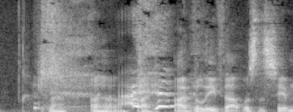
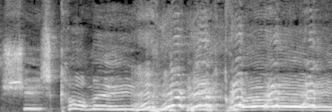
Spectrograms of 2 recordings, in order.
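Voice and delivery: high, slow, loud heralding call; mock announcer; 5 dB louder, much slower than usual. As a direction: clear the path, she's coming. Mock announcing friend's buffet rush.

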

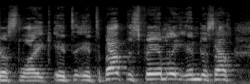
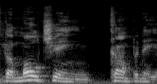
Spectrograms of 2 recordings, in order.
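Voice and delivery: usual speaking voice

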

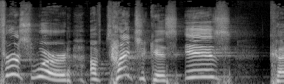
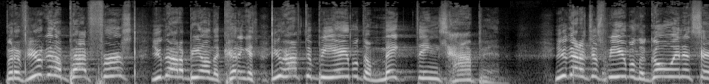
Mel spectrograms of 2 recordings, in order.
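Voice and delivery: preaching; 3 semitones higher, 5 dB louder than usual. Acted. Pastor to the church, preaching at full force. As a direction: preach it out to the congregation.

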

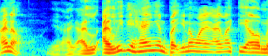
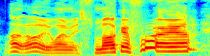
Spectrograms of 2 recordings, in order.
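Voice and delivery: sarcastic; 4 semitones higher, 10 dB louder than usual. Acted. Annoyed smoker retort, acted.

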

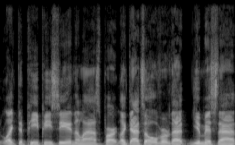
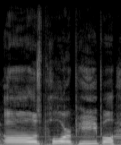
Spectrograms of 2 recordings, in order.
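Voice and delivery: slow, syrupy fake sympathy, a bit higher; mock pity; 5 semitones higher, slower than usual. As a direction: drag it out like mocking pity. Mocking staged sympathy.

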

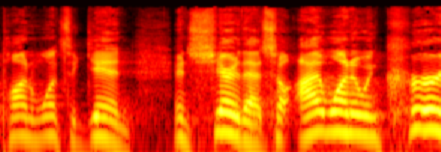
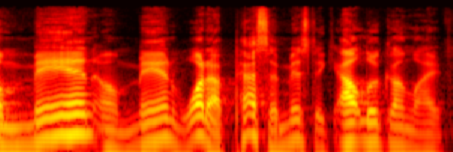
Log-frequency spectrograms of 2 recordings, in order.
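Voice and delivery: mock dismay; 5 semitones lower, 11 dB quieter than usual. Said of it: "You go".

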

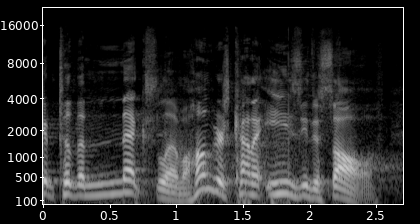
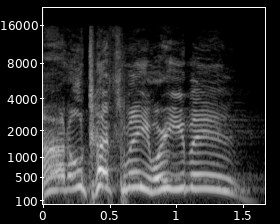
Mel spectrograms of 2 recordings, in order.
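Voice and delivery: high, scornful brush-off; dismissive bystander; 8 semitones higher than usual. Retold or imitated. Preacher mimics people refusing the hungry man, high and scornful. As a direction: push the hungry man away, sneering. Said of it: "Everybody's like".

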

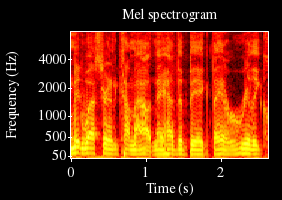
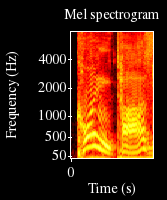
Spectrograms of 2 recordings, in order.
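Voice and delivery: "Coin toss" drawn out, higher, each word set apart; careful over-pronunciation; 6 semitones higher than usual. Retold or imitated. Teammates recall the announcer stuck on it, laboured "Coin toss". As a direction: say "Coin toss" slowly and deliberately, pitched up.

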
